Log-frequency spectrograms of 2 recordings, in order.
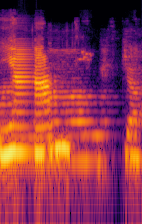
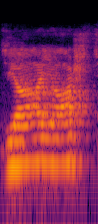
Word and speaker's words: ज्यायांश्च: ইয়াম জ্যায়াংশ্চ, এরকম জ্যায়াশ্চ নয়, জ্যায়াংশ্চ, clear.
